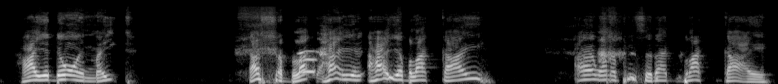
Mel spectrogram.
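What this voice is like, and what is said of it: Put-on twangy Australian accent. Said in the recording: “go to Australia, man... you get that little twangy accent too.”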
